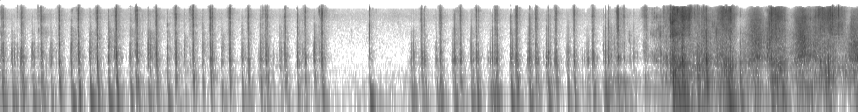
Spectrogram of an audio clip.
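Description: A large, soft, hand-sized rubber stress ball with red and white mesh is squeezed while fingertips and nails scratch and press its surface. Quick, dry tapping and crackling sounds come in a rapid, uneven rhythm, stop for a brief pause, then resume. Near the end they turn into louder, denser, brighter scratching.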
